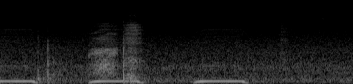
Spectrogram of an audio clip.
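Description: A phone buzzes in short bursts.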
